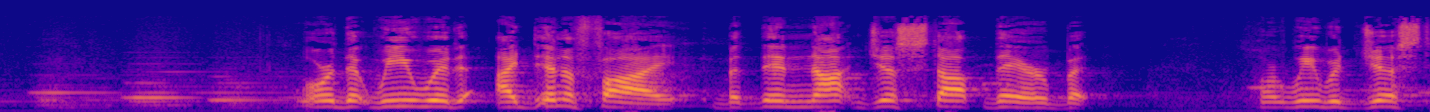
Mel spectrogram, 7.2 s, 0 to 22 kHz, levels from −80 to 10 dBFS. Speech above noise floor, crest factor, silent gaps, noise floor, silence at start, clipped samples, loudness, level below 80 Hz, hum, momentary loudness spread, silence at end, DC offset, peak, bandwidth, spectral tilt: 41 dB; 18 dB; none; -57 dBFS; 0.2 s; under 0.1%; -17 LUFS; -70 dBFS; none; 19 LU; 0 s; under 0.1%; 0 dBFS; 12.5 kHz; -1 dB/octave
